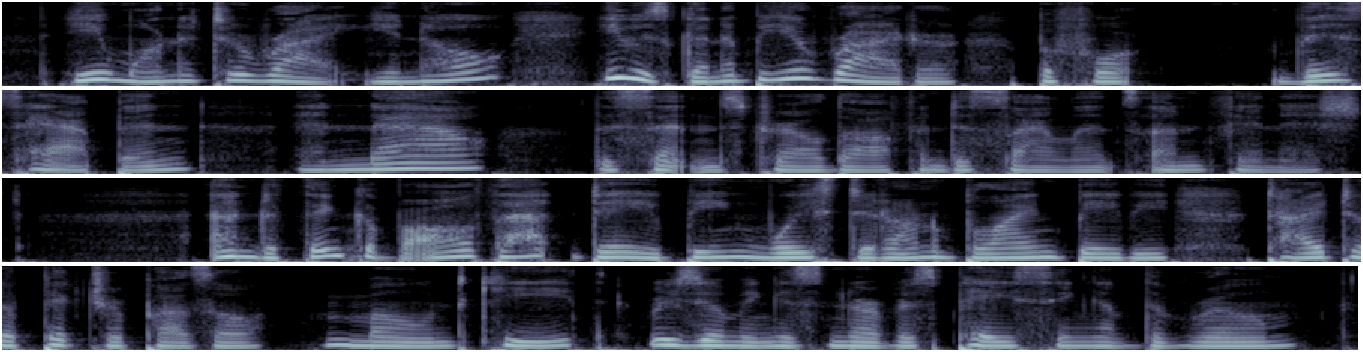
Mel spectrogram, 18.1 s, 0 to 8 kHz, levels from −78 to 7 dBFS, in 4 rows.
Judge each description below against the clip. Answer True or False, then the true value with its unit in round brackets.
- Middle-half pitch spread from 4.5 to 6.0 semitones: False (4.0 semitones)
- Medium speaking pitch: True (170 Hz)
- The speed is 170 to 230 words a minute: True (180 wpm)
